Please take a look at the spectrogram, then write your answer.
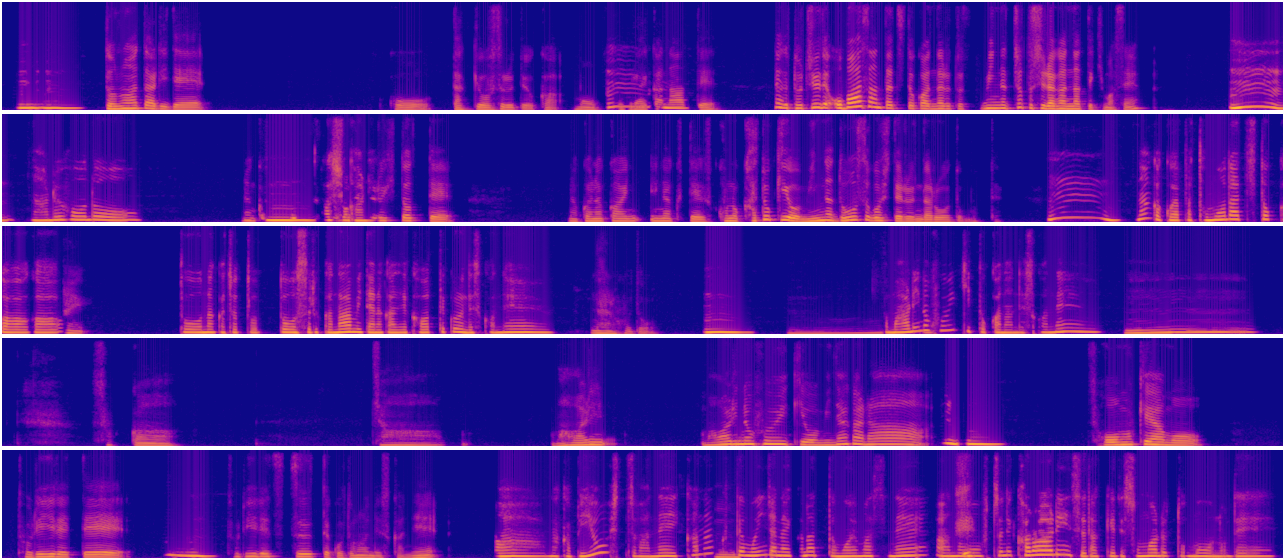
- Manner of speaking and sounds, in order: other background noise; tapping; distorted speech
- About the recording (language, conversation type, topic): Japanese, advice, 限られた予算の中でおしゃれに見せるには、どうすればいいですか？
